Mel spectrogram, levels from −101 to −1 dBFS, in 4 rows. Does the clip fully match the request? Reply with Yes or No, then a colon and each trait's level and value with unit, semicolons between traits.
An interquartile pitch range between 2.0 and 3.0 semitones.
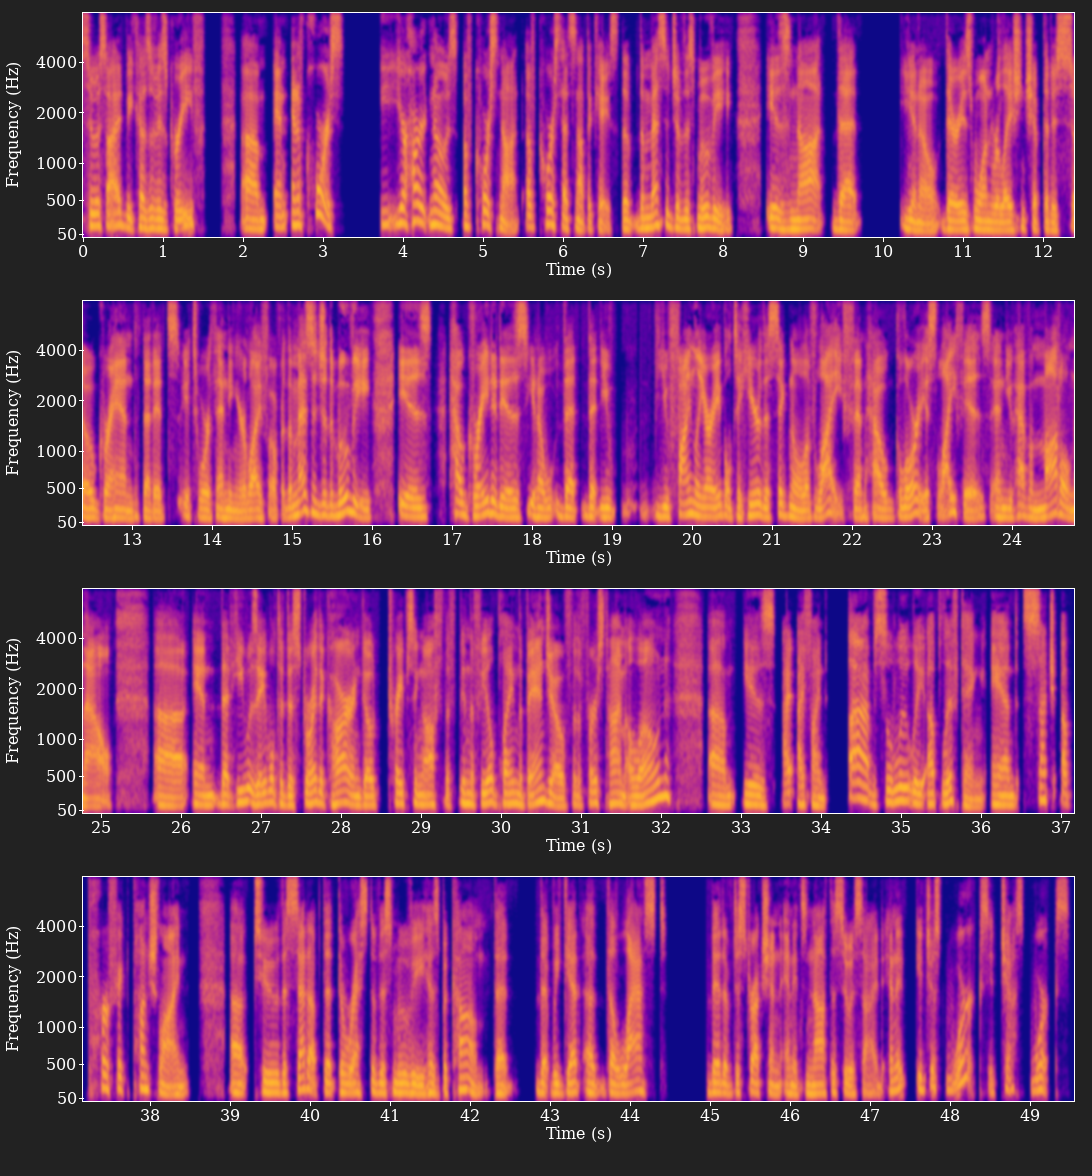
No: average, 3.9 semitones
